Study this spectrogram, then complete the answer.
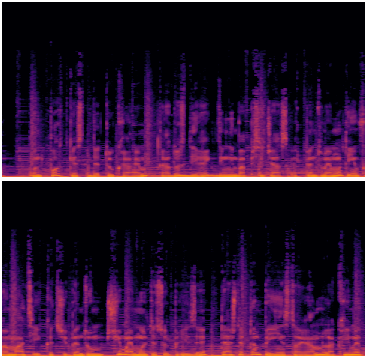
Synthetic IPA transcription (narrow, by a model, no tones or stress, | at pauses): unpo̞d̪kʲest̪̚d̪et̪ukɾa̰jmt̪ɾad̪us̬d̪iɾe̞k̚t̪̚d̪inlimbapi̥sit͡ʃaskə̰pe̞nt̪ɾumajmult̪e̞info̞rmat̪sḭjkɨt̪ʃipe̞nt̪ɾuʃimajmult̪e̞surpɾize̞t̪e̞aʃt̪e̞p̚t̪əmpe̞inst̪aɡɾamlakɾime̞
